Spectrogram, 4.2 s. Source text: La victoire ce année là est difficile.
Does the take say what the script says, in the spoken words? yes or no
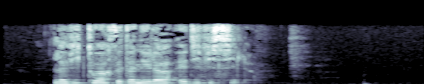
no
